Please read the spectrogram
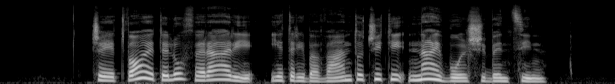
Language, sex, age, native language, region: Slovenian, female, 50-59, Slovenian, Central Slovenia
